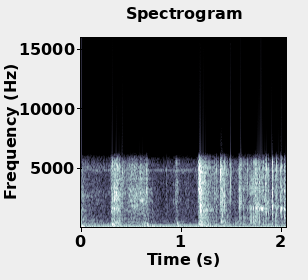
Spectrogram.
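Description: Hands handling a home-made pinhole Polaroid camera and its peel-apart film print: scattered rustles and a sharp click about a second and a half in, with denser rustling near the end.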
